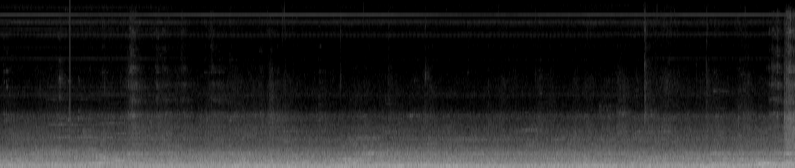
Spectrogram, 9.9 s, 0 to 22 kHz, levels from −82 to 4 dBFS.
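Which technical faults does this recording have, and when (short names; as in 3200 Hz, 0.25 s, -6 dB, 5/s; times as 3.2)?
0.88 pop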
